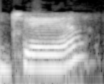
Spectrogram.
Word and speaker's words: Jaya: It's actually Jaya, but very close.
